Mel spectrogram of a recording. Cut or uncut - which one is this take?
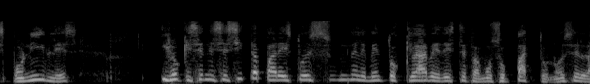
uncut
